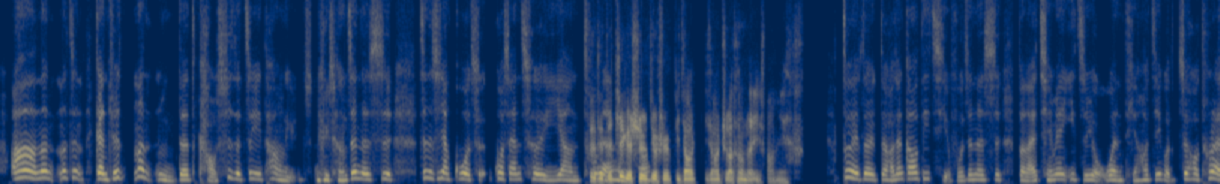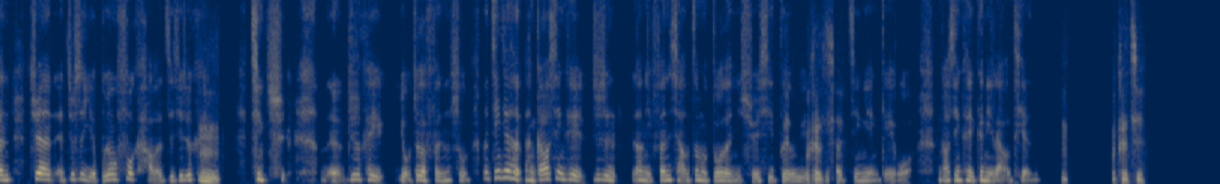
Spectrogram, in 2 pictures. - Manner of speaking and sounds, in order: laughing while speaking: "旅程"; chuckle; laughing while speaking: "进去"; tapping
- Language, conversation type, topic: Chinese, podcast, 你能跟我们讲讲你的学习之路吗？
- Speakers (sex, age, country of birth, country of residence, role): female, 35-39, China, United States, host; male, 35-39, China, Germany, guest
